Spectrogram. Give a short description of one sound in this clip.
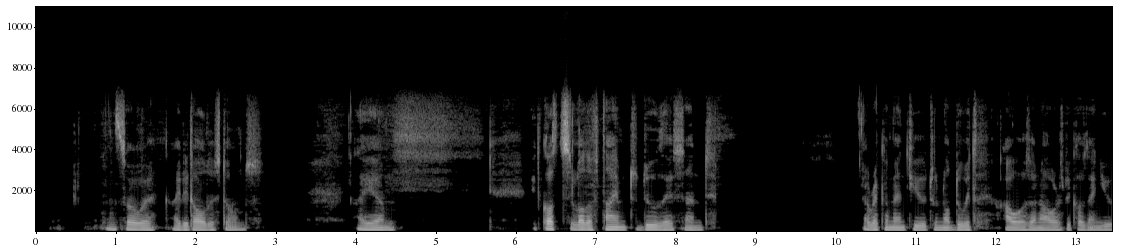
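A man speaks calmly, very close to the microphone.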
